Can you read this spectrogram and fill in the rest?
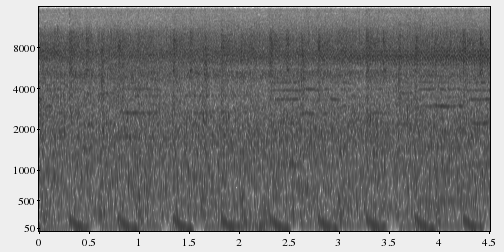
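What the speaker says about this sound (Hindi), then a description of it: "देखिए पानी कितना साफ़ है, पत्थरों के ऊपर से बह रहा है।" Clear river water runs over stones in hill country, a steady, loud, close rushing wash with constant broadband spray and no voices.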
